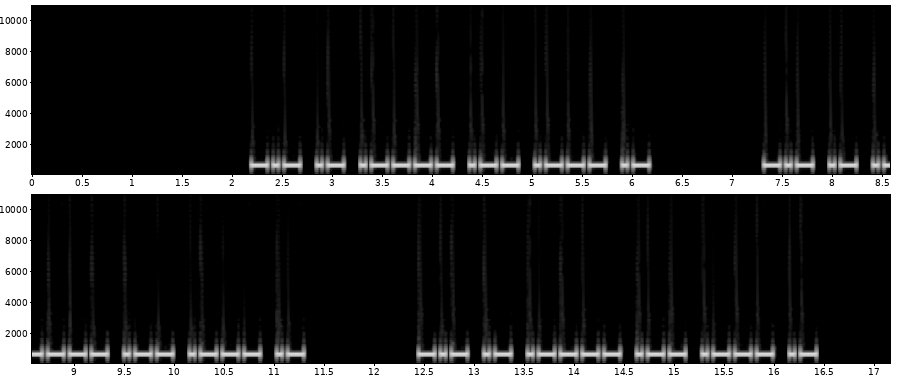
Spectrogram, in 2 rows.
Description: Morse code, heard as a keyed tone, about 22 wpm, 700 Hz. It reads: KA1WJA KA1WJA KA1WJA
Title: USA Call Signs - 6 Characters - Repeated 3x - 22wpm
